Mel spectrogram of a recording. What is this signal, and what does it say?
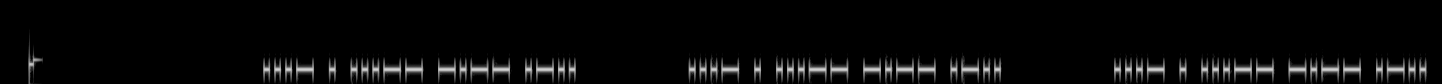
Morse code, heard as a keyed tone, about 22 wpm, 700 Hz. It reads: VE3YL VE3YL VE3YL
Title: DXCC-100 Call Signs - 5 Characters - Repeated 3x - 22wpm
